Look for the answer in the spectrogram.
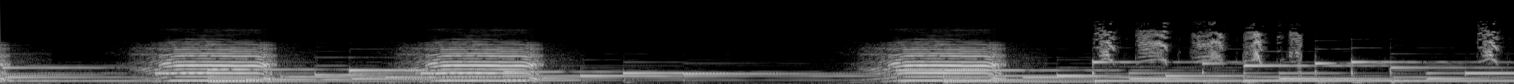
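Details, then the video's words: Three long, low cow moos at roughly even spacing, each a full-toned bellow that swells then tails off, over a gentle musical backdrop; near the end, brief sharp higher-pitched sounds join the music. "Funny Animals Sounds for Kids | Cow"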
